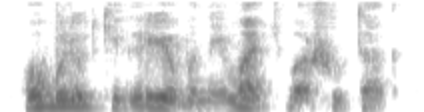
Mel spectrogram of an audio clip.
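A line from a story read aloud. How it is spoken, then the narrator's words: Quiet, in Russian. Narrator (Russian): добавил тихо на русском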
